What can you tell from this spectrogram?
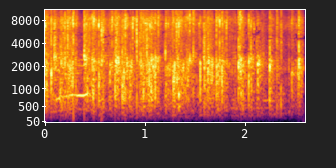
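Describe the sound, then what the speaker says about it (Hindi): Rally crowd in India clapping loudly to welcome a visiting party spokesperson, close, energetic applause with uneven bursts and crowd murmur, voices faintly mixed in throughout. "आप जोरदार तालियों से उनका स्वागत कीजिए"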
